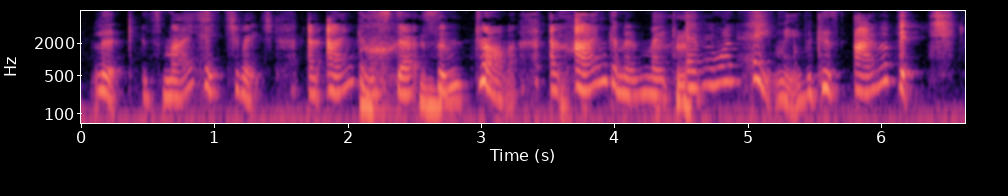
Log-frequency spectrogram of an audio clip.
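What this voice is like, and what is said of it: Imitates another person's voice. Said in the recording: “That's my Kayla impression.”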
